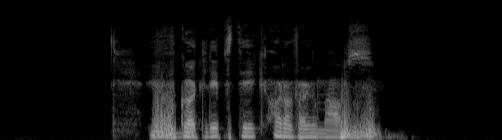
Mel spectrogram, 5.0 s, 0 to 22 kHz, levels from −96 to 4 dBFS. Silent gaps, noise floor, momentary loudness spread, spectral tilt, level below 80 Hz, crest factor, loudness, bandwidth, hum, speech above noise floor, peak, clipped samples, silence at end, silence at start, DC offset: none; under -90 dBFS; 7 LU; -7 dB/octave; -62 dBFS; 20 dB; -42 LUFS; 11 kHz; none; over 50 dB; -22 dBFS; under 0.1%; 1.2 s; 1.5 s; under 0.1%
